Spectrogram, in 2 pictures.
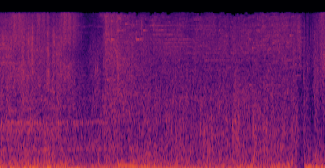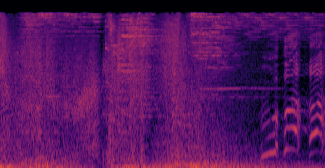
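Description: A magical blast roars and rumbles loudly.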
